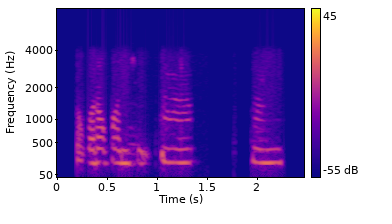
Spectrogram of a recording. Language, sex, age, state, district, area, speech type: Telugu, female, 45-60, Andhra Pradesh, Nellore, rural, conversation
